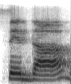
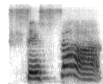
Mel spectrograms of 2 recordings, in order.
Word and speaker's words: CISA: Um, a quick PSA is Sida is pronounced like Sidda, like scissors or the Grammy award award-winning artist Siza. Um, SISA is also acceptable.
